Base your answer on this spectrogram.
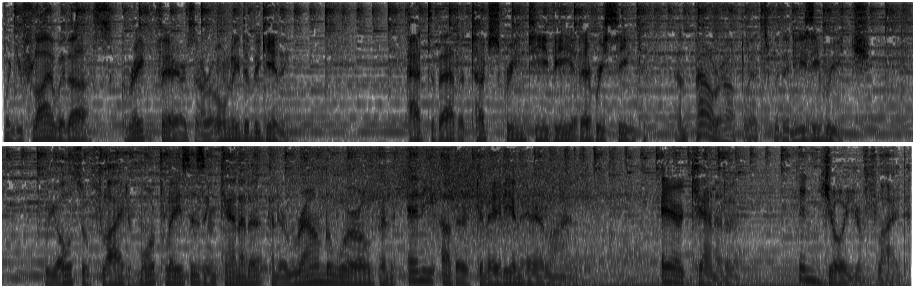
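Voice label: English Canadian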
